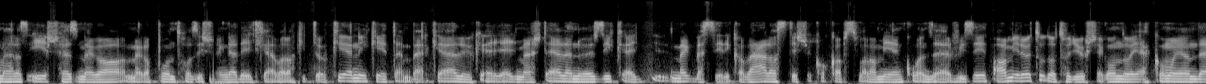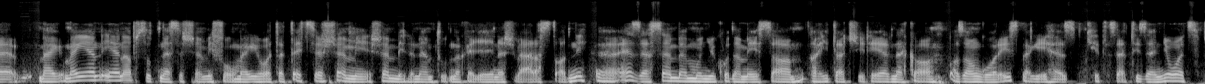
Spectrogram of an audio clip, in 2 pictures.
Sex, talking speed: male, 175 wpm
